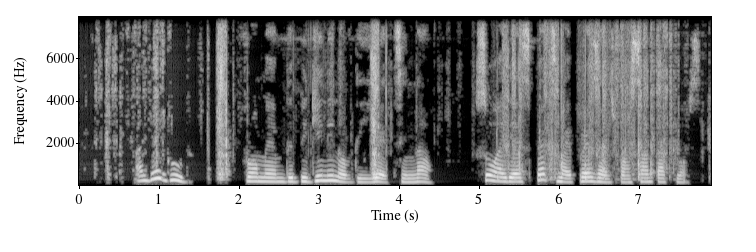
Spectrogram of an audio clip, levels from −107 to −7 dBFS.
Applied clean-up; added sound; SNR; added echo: classical method spectral subtraction.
